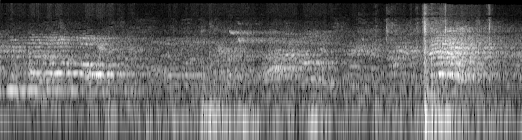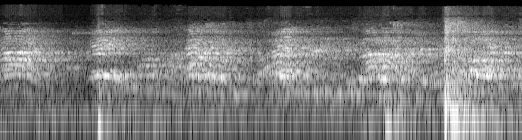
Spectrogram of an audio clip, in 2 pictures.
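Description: Dodgeballs striking hard surfaces in a gym with sharp slaps: one about four seconds in, another about six seconds in, and the loudest near the end. Players' voices call and shout indistinctly throughout.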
